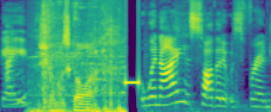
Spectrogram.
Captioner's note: beep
